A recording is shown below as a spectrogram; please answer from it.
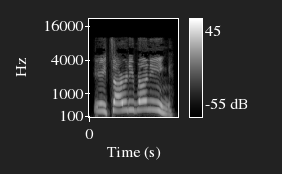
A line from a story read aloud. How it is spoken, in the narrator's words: someone yelled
